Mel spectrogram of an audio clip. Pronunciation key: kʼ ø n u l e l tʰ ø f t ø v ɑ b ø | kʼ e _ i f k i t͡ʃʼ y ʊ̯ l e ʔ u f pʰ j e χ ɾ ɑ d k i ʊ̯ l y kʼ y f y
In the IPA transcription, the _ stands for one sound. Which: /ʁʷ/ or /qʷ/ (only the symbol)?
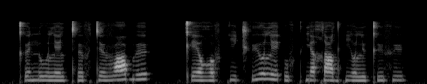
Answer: ʁʷ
